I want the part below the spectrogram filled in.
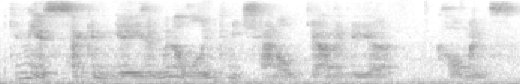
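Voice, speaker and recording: A man's voice: lowish voice, lively intonation, noisy background. Young guy chatting on a call, echoey room, keeps restarting his sentences. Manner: rambling, halting, restarts phrases. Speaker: guest on a friend's live stream. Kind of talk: casual chat on a voice call. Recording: echoey room, far from the mic.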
